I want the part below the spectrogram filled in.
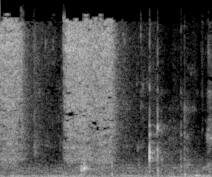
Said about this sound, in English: So I'm just using a simple butter spray here, and I'm going to spray the foil really well.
